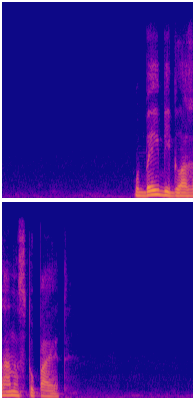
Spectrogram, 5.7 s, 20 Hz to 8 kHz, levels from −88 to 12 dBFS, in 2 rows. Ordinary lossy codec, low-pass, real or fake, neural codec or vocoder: none; 7.2 kHz; fake; codec, 16 kHz, 4 kbps, FunCodec, trained on LibriTTS, 50 frames a second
